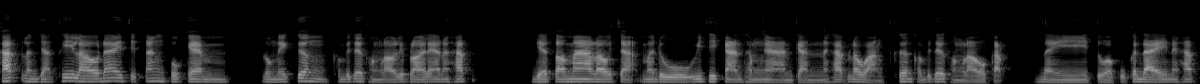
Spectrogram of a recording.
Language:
Thai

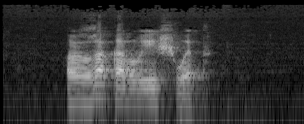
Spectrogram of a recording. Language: Kabyle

